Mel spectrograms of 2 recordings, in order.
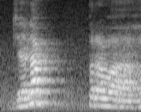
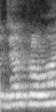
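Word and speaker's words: जलप्रवाह: मतलब ये जो संयोग जिन दो व्यंजनों का है, पा और रा का, इस पा को इसके साथ जोड़ देंगे तो उच्चारण में हमको दो पा सुनाई पड़ेंगे, जल प्रवाह। अब इसको जल प्रवाह नहीं कहेंगे, हिंदी में हम जल प्रवाह कहते हैं, इसीलिए भटकते रहते हैं।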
